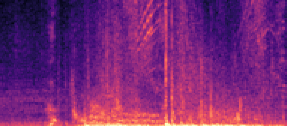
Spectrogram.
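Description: Bombarda explosion spell cast against a troll in Hogwarts Legacy, a loud booming blast with a sharp peak midway over sustained rumbling low-end noise.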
